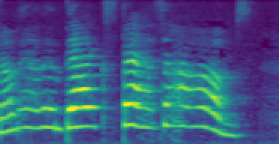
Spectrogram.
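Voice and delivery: very high-pitched, shrieking scream. Retelling a woman who fell to the ground: imitating someone screaming. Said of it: "and starts screaming".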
